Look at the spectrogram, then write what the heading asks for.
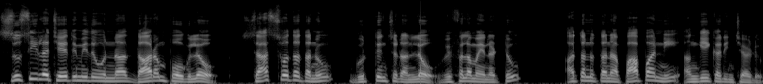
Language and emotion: Telugu, neutral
